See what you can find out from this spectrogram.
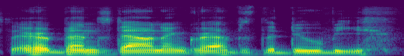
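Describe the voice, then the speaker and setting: Low-voiced man narrating a script. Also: steady tone, normal speed, a bit bright, no echo, studio quality. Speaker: narrator reading stage directions. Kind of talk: scripted narration at a film table read.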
